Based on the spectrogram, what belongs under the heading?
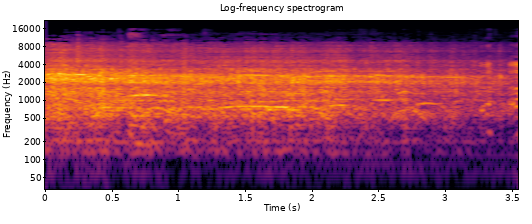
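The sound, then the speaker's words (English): A loud, steady burst of applause from a crowd, dense clapping with some cheering mixed in, sustained for a few seconds and easing slightly toward the end. “That is my truth applause.”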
